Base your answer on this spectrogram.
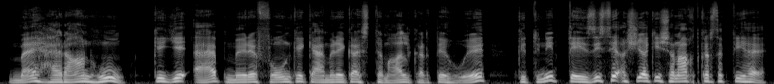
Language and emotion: Urdu, surprised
